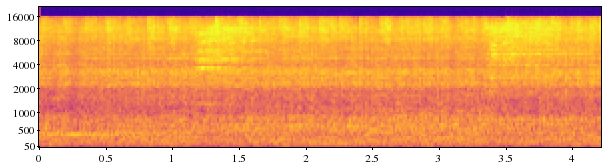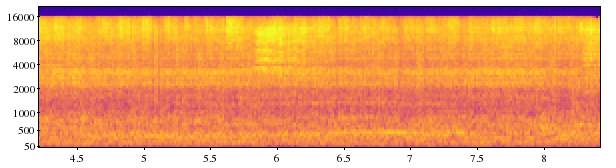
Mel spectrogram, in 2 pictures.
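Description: Heavy metal band playing live, drum kit and guitars together, loud and dense without a break, with a bright crash coming every two seconds or so.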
